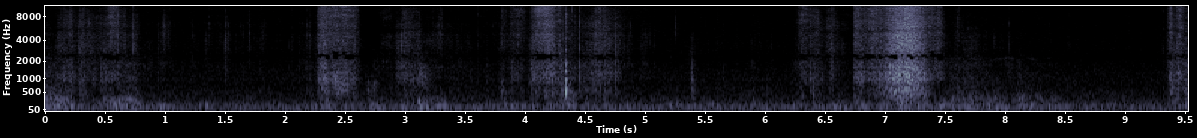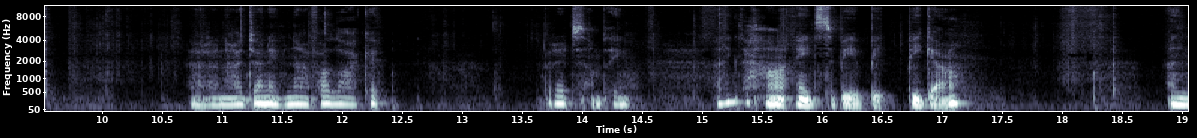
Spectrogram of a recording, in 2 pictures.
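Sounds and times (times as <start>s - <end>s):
pen scratching on fabric: 2.1s - 5.0s, 6.2s - 7.5s.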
